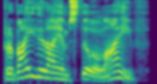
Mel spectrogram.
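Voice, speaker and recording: A man reading aloud and voicing a sulky, self-pitying Highland policeman with a cold and a Scottish Highland accent. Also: very animated, unhurried, a bit bright, dry recording, clean studio sound, exaggerated voice. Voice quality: sulky, sibilant.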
